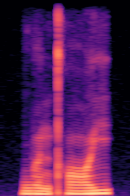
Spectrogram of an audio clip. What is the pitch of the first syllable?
low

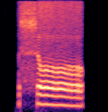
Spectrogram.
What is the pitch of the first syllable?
low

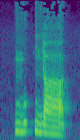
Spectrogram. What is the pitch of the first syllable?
rising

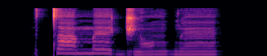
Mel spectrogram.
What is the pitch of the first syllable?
high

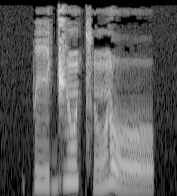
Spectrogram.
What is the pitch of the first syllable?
low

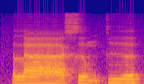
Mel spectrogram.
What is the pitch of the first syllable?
low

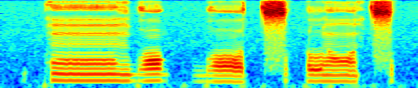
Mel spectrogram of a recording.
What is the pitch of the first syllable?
low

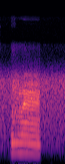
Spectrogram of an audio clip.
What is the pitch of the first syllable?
low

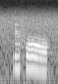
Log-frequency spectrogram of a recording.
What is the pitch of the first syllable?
high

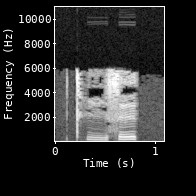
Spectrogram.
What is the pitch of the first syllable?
low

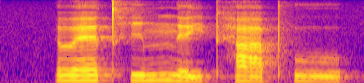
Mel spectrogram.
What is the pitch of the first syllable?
rising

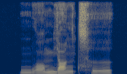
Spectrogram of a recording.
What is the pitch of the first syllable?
rising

